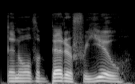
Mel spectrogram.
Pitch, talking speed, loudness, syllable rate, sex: 140 Hz, 265 wpm, -16 LUFS, 6.0 syllables/s, female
